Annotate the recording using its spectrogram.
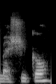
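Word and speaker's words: México: Mexico right um uh in Spanish name Meo really should pronounced mexiko that's actually where the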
